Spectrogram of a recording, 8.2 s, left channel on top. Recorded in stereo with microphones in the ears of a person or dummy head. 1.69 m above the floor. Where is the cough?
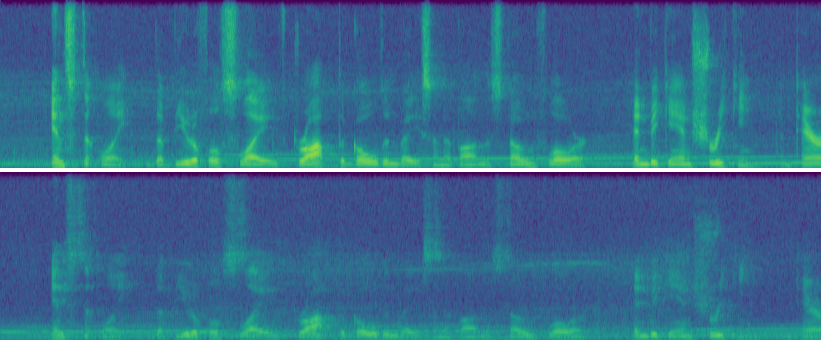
No cough in this recording.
